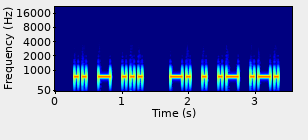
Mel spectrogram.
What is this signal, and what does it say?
Morse code, heard as a keyed tone, about 20 wpm, 700 Hz. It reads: ITS NEAR
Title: Sentences from Top 1000 Words - Review Part 2 - 20wpm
